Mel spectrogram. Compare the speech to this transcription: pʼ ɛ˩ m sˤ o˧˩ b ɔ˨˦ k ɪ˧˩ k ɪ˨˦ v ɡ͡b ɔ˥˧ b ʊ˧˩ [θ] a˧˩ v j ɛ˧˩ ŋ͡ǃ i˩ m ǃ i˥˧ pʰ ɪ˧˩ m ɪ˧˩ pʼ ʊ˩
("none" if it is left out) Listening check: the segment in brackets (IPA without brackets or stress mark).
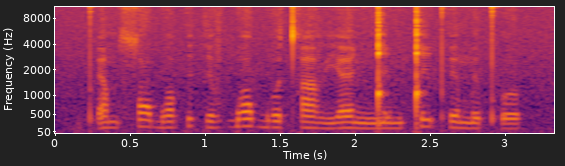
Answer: tʰ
